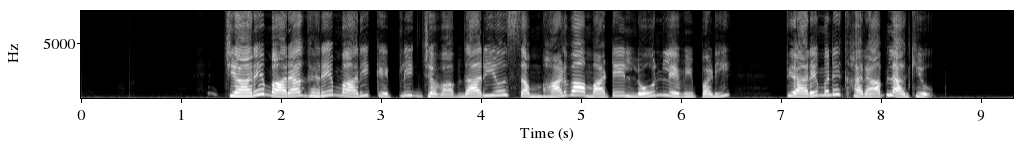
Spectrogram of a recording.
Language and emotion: Gujarati, sad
